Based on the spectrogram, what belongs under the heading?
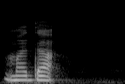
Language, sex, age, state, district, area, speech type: Manipuri, female, 18-30, Manipur, Imphal West, rural, read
